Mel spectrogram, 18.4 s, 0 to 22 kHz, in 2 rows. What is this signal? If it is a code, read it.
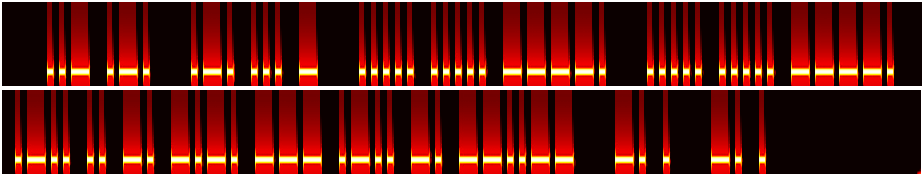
Morse code, heard as a keyed tone, about 21 wpm, 700 Hz. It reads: UR RST 559 559 LINCOLN, NE NE
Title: Practice QSO - Exchange 1 - Beginning - 20wpm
